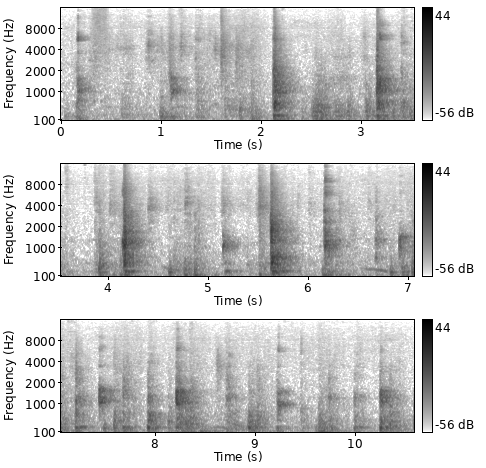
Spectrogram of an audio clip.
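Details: Five blenheim Cavalier King Charles Spaniel puppies, born on New Year's, moving into a bigger indoor pen; sharp, short yips and barks burst out irregularly, roughly forty a minute, some louder than others, with rustling between them.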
